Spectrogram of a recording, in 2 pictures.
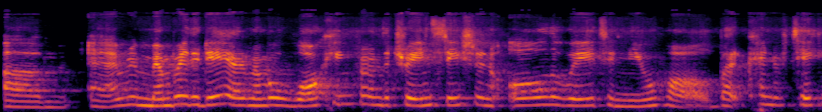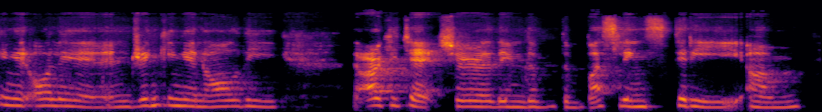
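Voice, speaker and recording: A woman's voice: on the high side, moderate pace, a little mellow, rough recording. A woman in her forties from Malaysia, talking reflectively as an interview guest and often repeating words as she gathers her thoughts. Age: 40s. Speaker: podcast guest, doctor and cancer researcher.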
